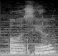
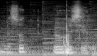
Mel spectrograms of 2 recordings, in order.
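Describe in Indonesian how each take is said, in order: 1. Vokal pertama adalah bunyi o biasa. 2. Vokal pertama adalah bunyi ö yang membulat, mirip e. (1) "bukan Ozil" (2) "tapi Mesut Özil"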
